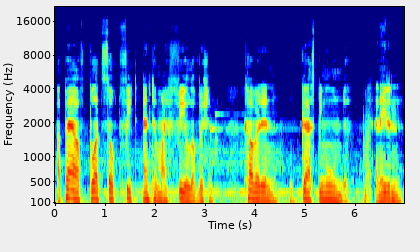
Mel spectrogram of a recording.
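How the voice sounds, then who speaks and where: A man streaming a horror visual novel, reading its text aloud haltingly, stumbling over words and breaking off to complain at the game. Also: mid-range voice, a bit bright, soft background music. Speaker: gaming streamer.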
